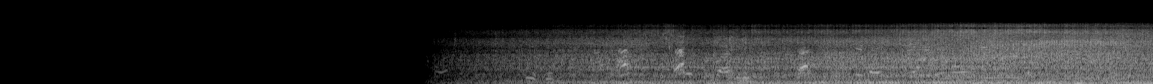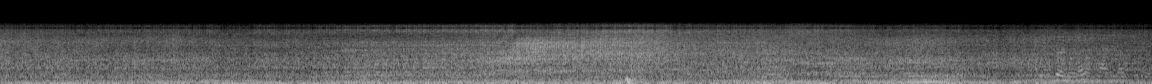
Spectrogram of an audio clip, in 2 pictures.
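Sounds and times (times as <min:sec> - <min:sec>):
bus diesel engine rumble: 0:04.3 - 0:23.0.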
